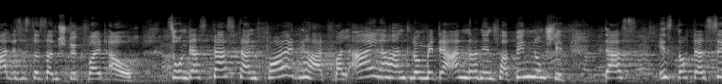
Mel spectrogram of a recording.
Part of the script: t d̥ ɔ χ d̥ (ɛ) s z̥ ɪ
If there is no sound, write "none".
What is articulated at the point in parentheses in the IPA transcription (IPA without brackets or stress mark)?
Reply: a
